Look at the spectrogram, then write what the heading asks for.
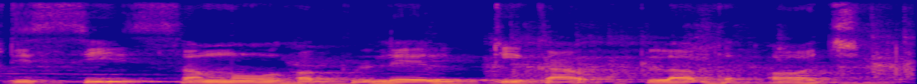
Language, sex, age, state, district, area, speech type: Maithili, male, 60+, Bihar, Madhubani, rural, read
